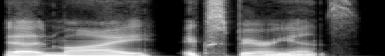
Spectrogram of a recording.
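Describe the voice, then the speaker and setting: A woman's voice: sits low, completely flat delivery, slow, creaky, darkish tone, clean tone, dry recording, studio quality. A middle-aged woman hosting a podcast, talking frankly and rambling, often laughing at herself. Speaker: podcast host. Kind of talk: candid casual interview chat.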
